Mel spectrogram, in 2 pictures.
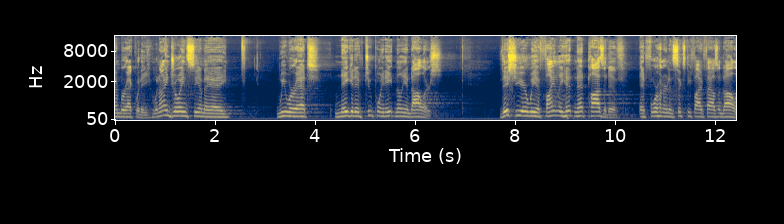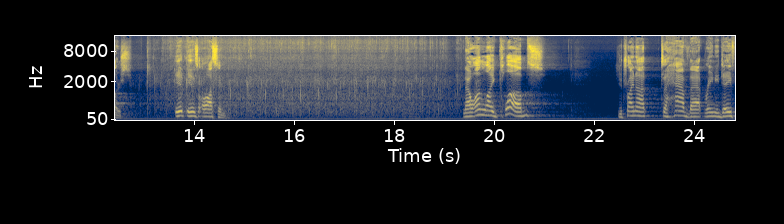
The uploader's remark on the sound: speech from the 2023 World Conference and Club Business Expo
